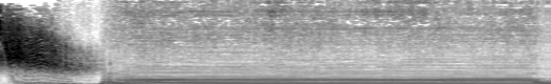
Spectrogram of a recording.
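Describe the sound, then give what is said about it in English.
A deep, blaring horn blast like a foghorn, sounded as a spoiler warning before discussing a movie, holds one loud steady note for several seconds after a brief noisy whoosh at the start, with no voices. “But sound the spoiler horn.”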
